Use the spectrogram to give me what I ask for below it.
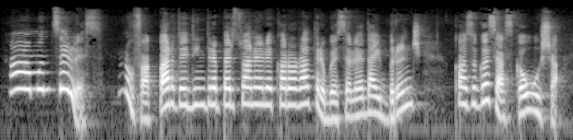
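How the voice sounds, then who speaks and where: A woman voicing an older aunt, worldly and smoothly polite, who presses with coaxing, insistent questions in an audiobook reading. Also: sits high, sing-song, voice pushed up. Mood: pressing.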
